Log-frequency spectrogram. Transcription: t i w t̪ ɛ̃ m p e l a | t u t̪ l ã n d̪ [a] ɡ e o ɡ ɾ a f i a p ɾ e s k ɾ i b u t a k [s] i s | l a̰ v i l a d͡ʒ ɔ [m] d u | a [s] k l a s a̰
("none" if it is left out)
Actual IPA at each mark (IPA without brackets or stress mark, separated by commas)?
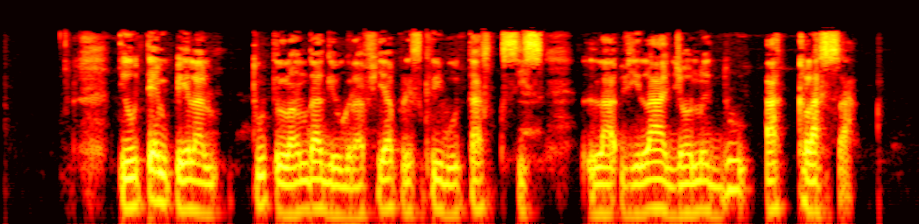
a, s, n, none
